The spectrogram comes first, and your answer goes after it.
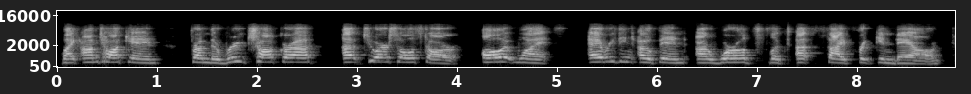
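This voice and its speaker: A woman's voice: high voice, fairly bright tone, poor audio. A woman with a Texan accent giving an effusive live spiritual reading as host. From Texas. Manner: effusive, exclamatory, preachy new-age delivery. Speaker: psychic reader.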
